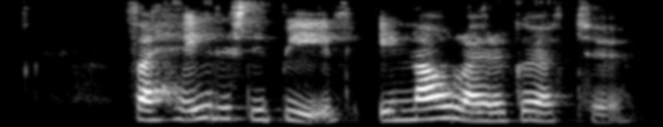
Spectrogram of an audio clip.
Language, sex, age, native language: Icelandic, female, 13, Icelandic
